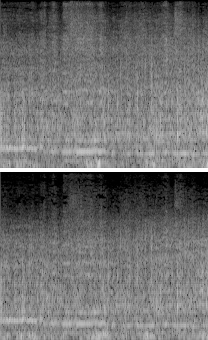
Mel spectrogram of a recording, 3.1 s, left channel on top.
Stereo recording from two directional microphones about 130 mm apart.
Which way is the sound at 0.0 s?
25° left (ahead or behind).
